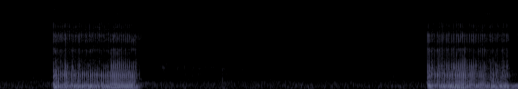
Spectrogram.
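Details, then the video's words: Pug asleep, giving two harsh raspy snores, the first near a second long and the second starting almost four seconds later, low and buzzing with a quiet room in between. "Pug snores"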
